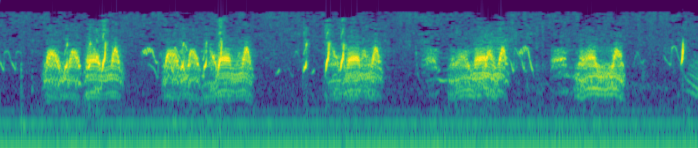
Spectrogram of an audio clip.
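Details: Quail calls for night hunters: five rasping, buzzy bursts roughly one per second, each with a short clipped chirp before it, against a constant low electrical hum.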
